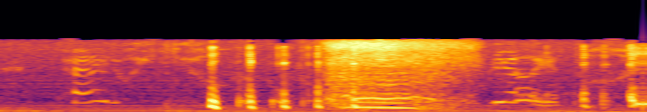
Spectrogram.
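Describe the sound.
A few short, sharp nasal sniffs lead into a longer, breathy snuffling inhale lasting about a second, with people talking quietly before and after.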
